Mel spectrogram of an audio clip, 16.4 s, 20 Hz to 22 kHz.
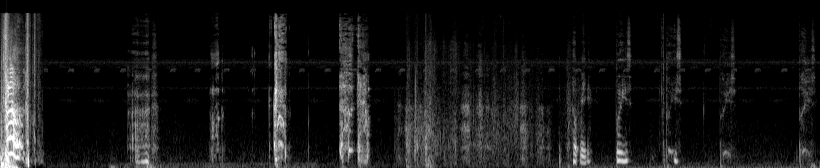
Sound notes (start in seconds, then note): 0.0 Chad groaning; 2.4 crickets chirping; 5.4 Chad groaning and coughing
